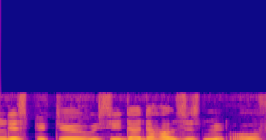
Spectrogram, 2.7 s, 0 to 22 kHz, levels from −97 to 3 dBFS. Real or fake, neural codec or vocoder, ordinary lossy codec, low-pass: real; none; none; 7.2 kHz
